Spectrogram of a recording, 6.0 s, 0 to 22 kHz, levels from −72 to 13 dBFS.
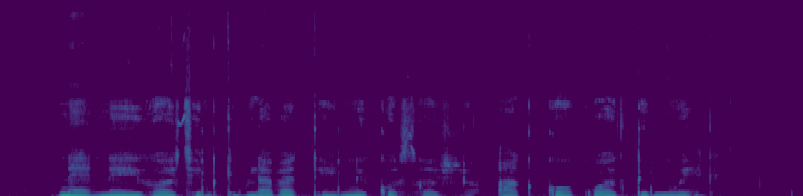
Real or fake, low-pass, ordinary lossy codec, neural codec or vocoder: real; none; none; none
